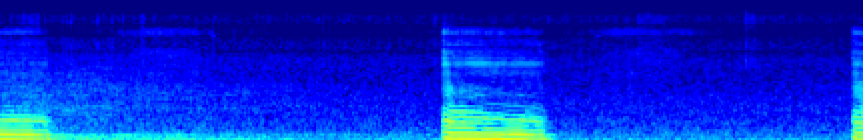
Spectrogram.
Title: Snoring dog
